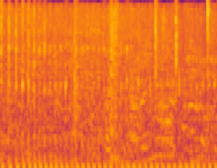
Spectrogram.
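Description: A motorcycle engine idling close by: a rapid, even low pulsing.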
